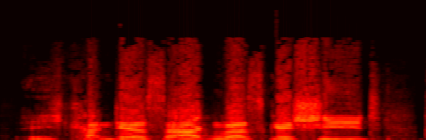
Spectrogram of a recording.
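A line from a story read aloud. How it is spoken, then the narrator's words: Hulking man growling. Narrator (German): knurrte der Fleischberg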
